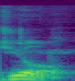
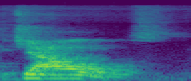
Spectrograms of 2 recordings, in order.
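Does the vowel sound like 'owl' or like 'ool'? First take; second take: ool; owl. First: The vowel is a long oo sound. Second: The vowel rhymes with owl. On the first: It is the namesake's own pronunciation. The speaker calls it right. "We pronounce it his way" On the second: It is a joke pronunciation. The speaker calls it wrong. "sounded like owl"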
